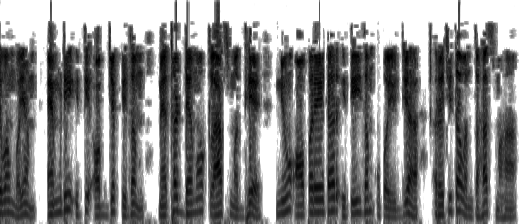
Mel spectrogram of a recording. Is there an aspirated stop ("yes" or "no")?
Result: yes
